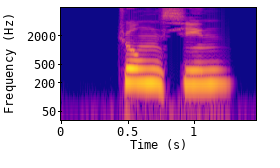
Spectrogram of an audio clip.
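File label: Chinese, vocabulary; hsk2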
